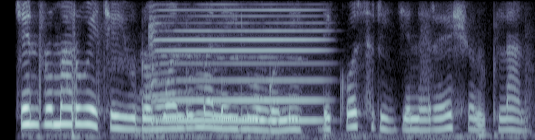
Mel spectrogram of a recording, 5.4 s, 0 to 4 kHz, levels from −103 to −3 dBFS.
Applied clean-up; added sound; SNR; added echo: none; Bowed string instrument; 4 dB; none.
